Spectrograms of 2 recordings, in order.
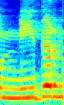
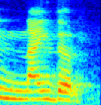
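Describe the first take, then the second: First: नीदर with an "ee" in the first syllable; rejected pronunciation. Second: नाइदर with an "eye" in the first syllable; recommended pronunciation. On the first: Teacher shows students the form not to use, rejected pronunciation. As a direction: say नीदर as NEE-der. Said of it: "इसको नीदर नहीं बोलते". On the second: Teacher shows students the accepted form, recommended pronunciation. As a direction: say नाइदर as NIGH-der. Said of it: "इसको बोलते हैं नाइदर". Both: Shown as a demonstration.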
